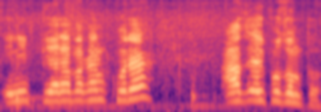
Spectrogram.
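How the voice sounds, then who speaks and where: A man's voice: very high voice, fairly even intonation, normal speed. A man presenting an informal vlog, addressing viewers directly and repeating himself. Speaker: vlogger, host. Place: outdoors in a guava orchard. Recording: outdoor recording with faint background noise.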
